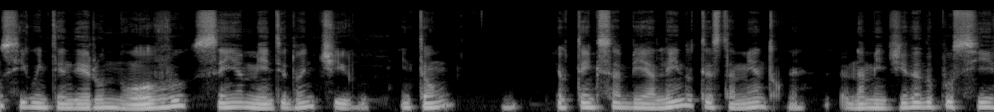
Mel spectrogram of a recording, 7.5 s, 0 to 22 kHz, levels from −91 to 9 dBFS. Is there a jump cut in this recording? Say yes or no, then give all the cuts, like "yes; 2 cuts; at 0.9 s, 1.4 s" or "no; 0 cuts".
yes; 2 cuts; at 2.9 s, 5.9 s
